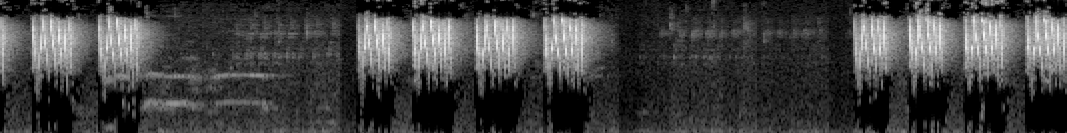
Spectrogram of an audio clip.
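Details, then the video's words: Murai batu (White-rumped shama) 'tembakan' shot phrases for songbird training masters: groups of harsh, buzzy high chattering bursts, a long pause with faint soft whistles, then a second run of bursts. "Isian tembakan burung murai batu"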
